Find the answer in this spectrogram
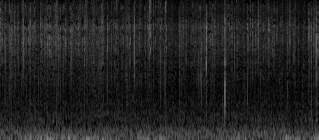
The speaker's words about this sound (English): Fire crackles in a controlled burn on Archbold land. Out on a scrub tour with Dr. Swain and the Florida Wildlife Corridor expedition team, we see smoke plumes from the fire off in the distance.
